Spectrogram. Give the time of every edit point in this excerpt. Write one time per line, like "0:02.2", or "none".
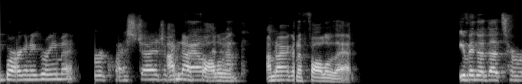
0:01.0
